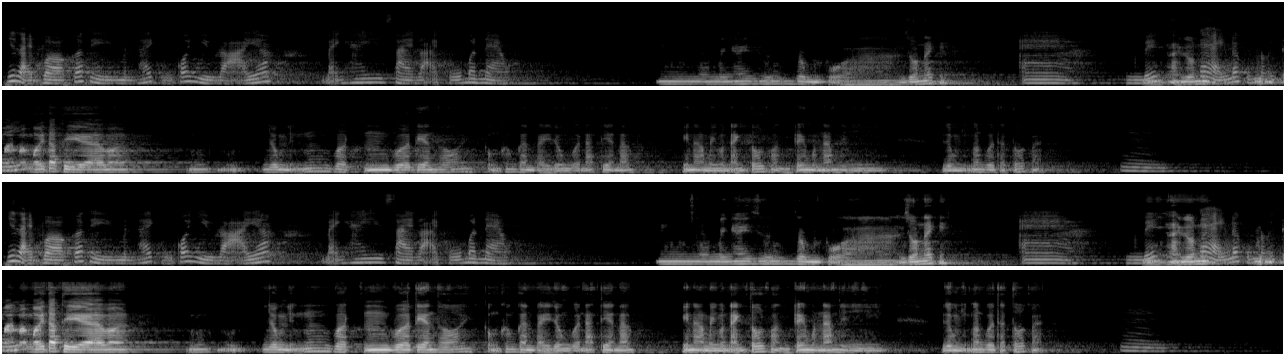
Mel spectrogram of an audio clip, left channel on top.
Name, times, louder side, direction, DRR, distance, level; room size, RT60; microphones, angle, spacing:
voice 1, 0.0-5.1 10.2-10.9 11.2-11.6 12.0-13.1 24.0-24.5, right 1 dB, 15° right, 0.7 m, -34 dB
voice 2, 6.5-9.5 11.4-12.1 12.5-14.2 14.7-19.2 19.6-21.7 22.2-23.3, right 4 dB, 70° right, 0.5 m, -25 dB
25.0 x 17.0 x 9.0 m
head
